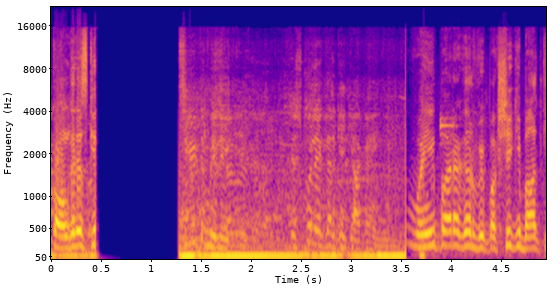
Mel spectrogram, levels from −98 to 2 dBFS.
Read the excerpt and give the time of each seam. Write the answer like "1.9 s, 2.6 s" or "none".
3.6 s

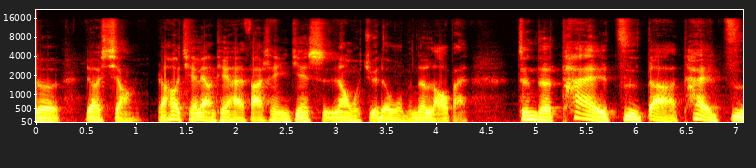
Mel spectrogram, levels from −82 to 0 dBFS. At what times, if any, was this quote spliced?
1.1 s

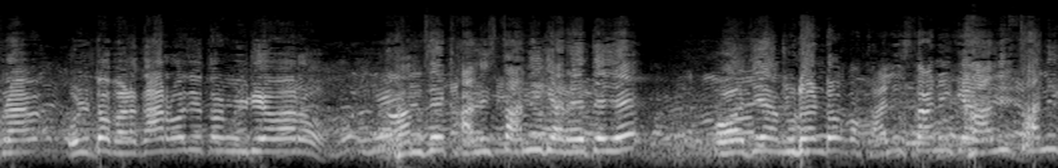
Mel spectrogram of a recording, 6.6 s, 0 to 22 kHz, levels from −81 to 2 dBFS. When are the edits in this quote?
2.4 s

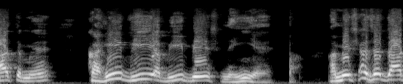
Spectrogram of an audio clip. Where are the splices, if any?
3.0 s

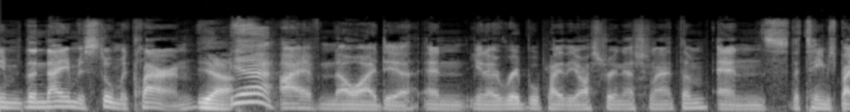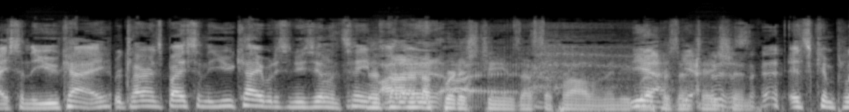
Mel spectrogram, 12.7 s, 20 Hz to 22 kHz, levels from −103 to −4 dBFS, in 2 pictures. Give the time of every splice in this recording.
none

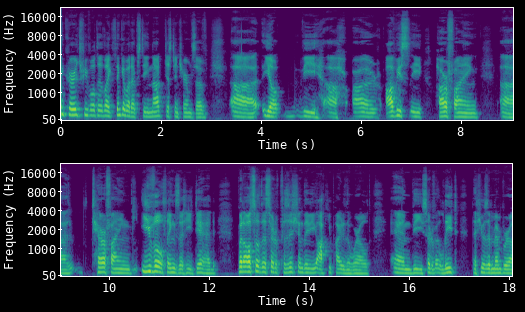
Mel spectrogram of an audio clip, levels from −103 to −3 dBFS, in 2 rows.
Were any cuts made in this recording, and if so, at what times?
none

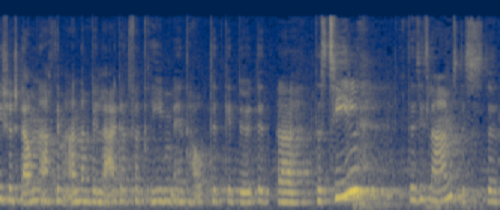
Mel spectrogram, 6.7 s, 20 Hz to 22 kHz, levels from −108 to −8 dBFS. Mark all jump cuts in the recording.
3.6 s

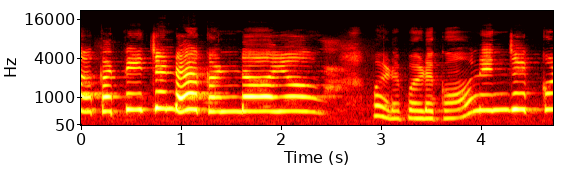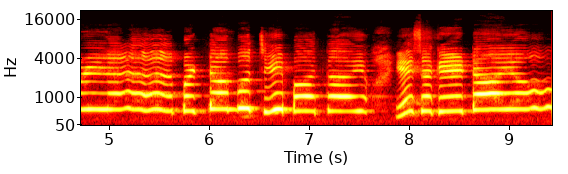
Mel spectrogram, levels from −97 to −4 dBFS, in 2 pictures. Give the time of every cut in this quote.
none

